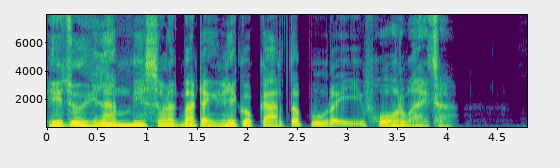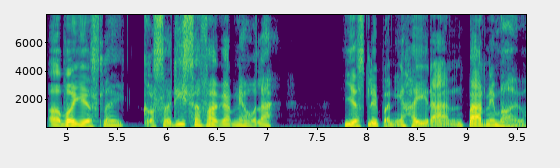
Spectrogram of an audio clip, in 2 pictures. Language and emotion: Nepali, sad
